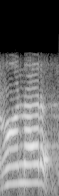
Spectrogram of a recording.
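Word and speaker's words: honour: से एन लगा है, एन ऑनर, एच साइलेंट है, ऑनर लगेगा, राइट।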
